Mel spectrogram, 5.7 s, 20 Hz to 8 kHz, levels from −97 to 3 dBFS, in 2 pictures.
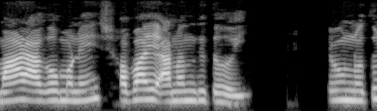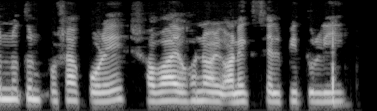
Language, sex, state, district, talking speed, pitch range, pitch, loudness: Bengali, female, West Bengal, Jalpaiguri, 170 wpm, 200-220 Hz, 215 Hz, -19 LUFS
